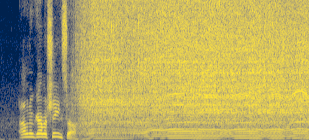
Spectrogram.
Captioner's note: saw rumbling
